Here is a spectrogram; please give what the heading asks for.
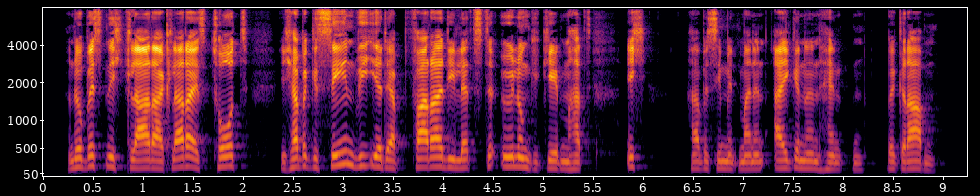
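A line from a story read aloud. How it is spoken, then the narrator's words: Angry. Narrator (German): sagte er wütend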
